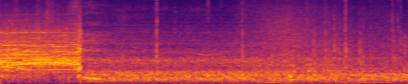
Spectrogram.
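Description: A live indie rock band playing with a sung vocal line, cut off abruptly under a second in. It is followed by the steady low rumble of a car's cabin.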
